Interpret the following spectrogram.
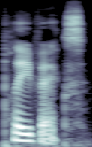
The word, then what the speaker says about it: Plavix: supposed to be pronounced Plavix because it sounds like platelet that's how it works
